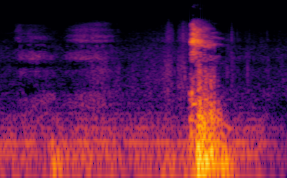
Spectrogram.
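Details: Person with hay fever who woke sneezing in the middle of the night: one forceful, explosive sneeze after a few noisy breaths, part of a rapid sneezing bout.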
